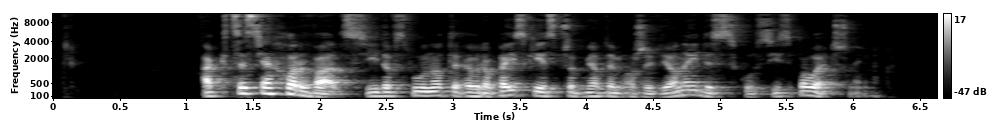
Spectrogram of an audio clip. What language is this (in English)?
Polish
